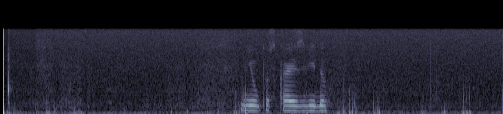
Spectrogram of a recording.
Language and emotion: Russian, neutral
